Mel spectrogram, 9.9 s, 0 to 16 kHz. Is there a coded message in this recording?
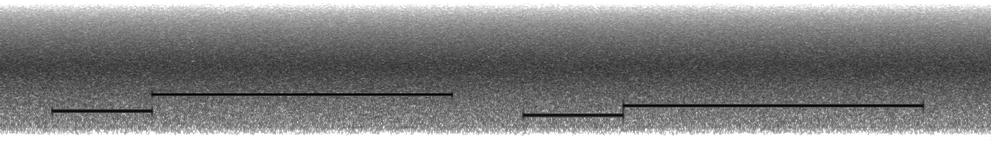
Yes: two-tone page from 0.5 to 9.2 s, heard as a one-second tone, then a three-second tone, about 730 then 1360 Hz, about 600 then 900 Hz, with radio hiss.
